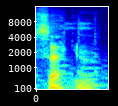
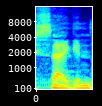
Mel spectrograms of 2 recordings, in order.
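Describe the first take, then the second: First: The middle consonant is a k sound. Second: The middle consonant is a g sound. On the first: "instead of second" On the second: "I usually pronounce the C as a G"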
